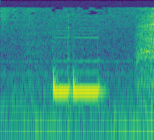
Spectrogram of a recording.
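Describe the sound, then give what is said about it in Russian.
Touch-tone dialing beeps as a phone call is placed to someone in Horlivka: a few short, clear, fairly faint tones, the last held longer, then a soft hiss. “Вот, сейчас повторный вызов будет.”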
